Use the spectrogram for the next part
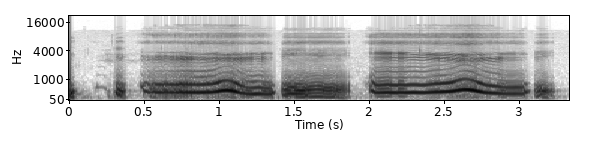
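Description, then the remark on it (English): A person's voice mimics a baby crying in two long, drawn-out wailing bursts with a brief choppy sob between them, sounding loud but noticeably deeper than a real infant. “If the baby had steroids or something, he sounds a little deep.”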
